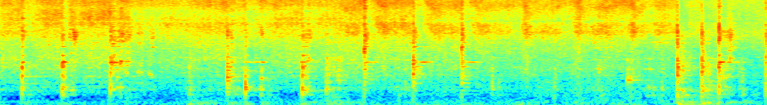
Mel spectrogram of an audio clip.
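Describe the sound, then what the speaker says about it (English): Peas, carrot and ginger stir-frying in a hot wok for special fried rice, a steady bright sizzle broken by repeated clattering strokes of a spatula scraping and tossing the vegetables, close and fairly loud with no talking. "In goes the peas, our carrot, our ginger goes in, and we're going to stir fry this for a couple of minutes."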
